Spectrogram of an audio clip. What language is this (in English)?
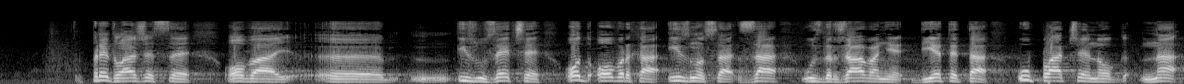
Croatian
